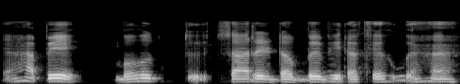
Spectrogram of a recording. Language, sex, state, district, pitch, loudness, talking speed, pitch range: Hindi, male, Jharkhand, Palamu, 130 Hz, -18 LUFS, 115 wpm, 125-140 Hz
